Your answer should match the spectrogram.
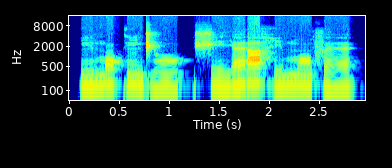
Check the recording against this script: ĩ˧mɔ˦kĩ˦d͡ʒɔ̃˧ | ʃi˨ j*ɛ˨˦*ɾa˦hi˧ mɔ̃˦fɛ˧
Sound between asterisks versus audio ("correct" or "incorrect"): correct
